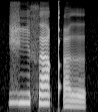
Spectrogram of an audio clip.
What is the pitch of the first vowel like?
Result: high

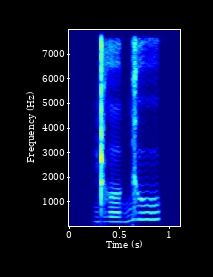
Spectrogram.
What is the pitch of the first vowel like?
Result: low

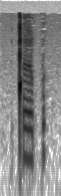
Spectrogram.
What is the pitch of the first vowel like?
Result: low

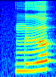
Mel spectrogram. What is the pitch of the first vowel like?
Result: rising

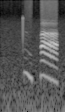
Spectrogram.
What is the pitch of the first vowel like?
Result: falling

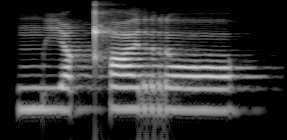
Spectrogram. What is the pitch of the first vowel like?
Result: low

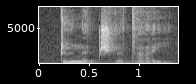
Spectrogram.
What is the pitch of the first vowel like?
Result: high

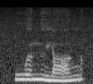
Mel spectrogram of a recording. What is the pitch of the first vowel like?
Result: high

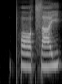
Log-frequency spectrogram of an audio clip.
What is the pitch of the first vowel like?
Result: low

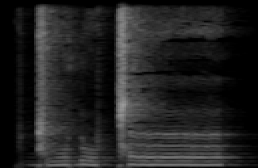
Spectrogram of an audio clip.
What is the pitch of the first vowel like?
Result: high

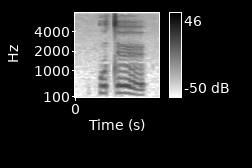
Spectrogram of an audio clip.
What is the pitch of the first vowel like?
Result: high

